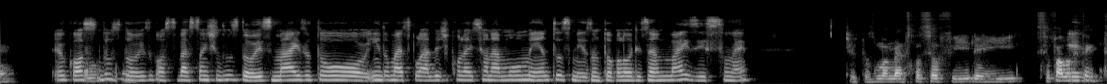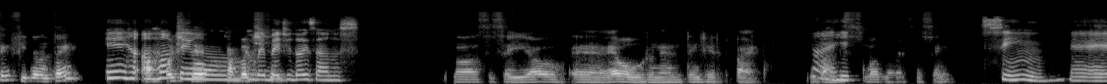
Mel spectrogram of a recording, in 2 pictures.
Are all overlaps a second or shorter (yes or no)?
no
